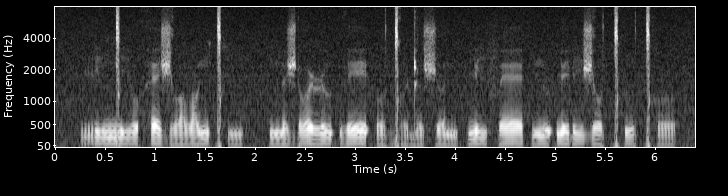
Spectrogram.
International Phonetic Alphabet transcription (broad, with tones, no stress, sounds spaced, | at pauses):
r i˥ ŋ͡ǀ i˥ ʊ̯ h ɛ˥˩ ʒ ɤ˨ lˠ ɯ˧˥˧ n ǀʰ i˨ | n ə˨ ʒ ɽ ɤ˧˥˧ ɭ ɯ˥˩ ʔ ð e˧˥˧ ʔ ɤ˨˦ ɡ͡ǀ ɤ˨ ɖ ə˨˦ ʃ ə˥˩ n | ɳ i˥ f ɛ˧˥˧ | n ɯ˨˦ ʔ ɳ i˥ ɽ i˨˦ ʒ ɤ˥˩ ǀʰ ɯ˧˥˧ ǀʰ ɤ˨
